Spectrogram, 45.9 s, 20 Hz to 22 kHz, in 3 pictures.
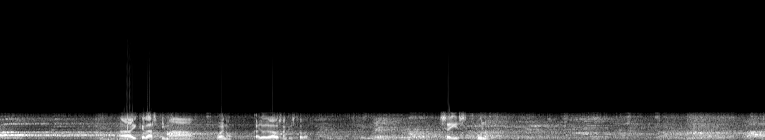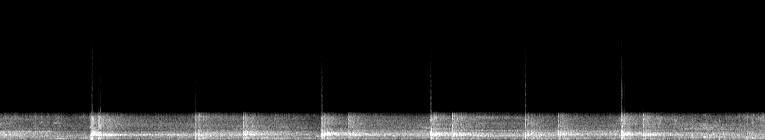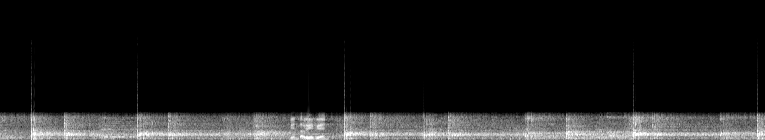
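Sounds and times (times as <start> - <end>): rubber ball cracked by rackets: 17.0 - 18.5, 19.2 - 23.2, 23.8 - 25.1, 25.7 - 28.8, 31.2 - 32.6, 33.3 - 36.5, 37.4 - 45.9.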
